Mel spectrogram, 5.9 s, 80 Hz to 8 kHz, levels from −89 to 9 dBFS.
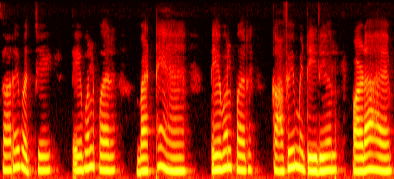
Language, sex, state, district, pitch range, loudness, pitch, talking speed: Hindi, female, Punjab, Fazilka, 220-245 Hz, -15 LUFS, 230 Hz, 120 wpm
